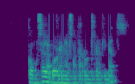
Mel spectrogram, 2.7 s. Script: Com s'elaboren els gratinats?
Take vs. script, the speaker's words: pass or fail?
fail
